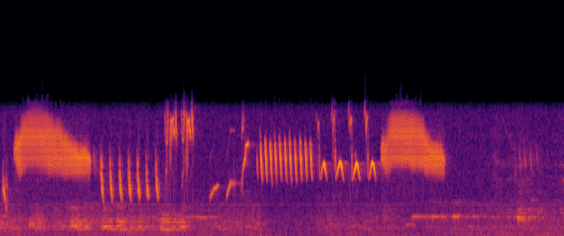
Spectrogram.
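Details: Eurasian siskin singing in a rapid, twittering jumble of high notes. A long buzzy wheeze opens the phrase, followed by quick trills, rising chirps and fast ticking runs, and another drawn-out wheeze at the end. Steady hiss is heard in the background.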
